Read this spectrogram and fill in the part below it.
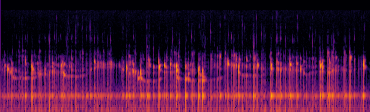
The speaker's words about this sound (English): The water from the filter cascading into the tank.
